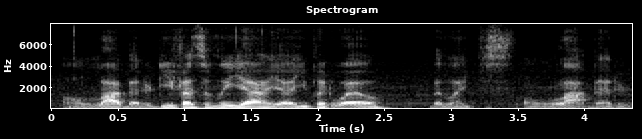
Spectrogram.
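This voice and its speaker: Somewhat breathy, this voice moves at a fairly quick pace and shows ordinary pitch variation. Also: man. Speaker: sports vlogger. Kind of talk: casual rant. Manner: halting, stuttering.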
